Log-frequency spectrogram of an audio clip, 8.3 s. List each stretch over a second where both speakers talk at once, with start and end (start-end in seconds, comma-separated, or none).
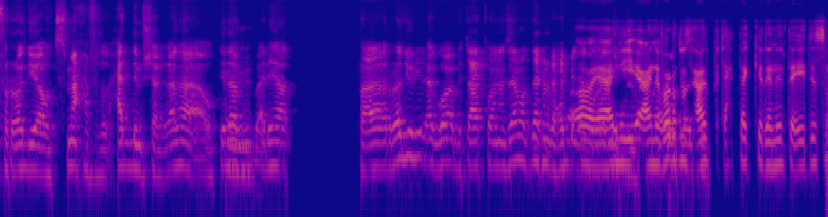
5.3-7.1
